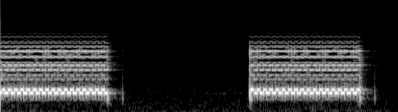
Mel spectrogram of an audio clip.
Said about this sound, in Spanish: Zvoní telefón. Suena el teléfono.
